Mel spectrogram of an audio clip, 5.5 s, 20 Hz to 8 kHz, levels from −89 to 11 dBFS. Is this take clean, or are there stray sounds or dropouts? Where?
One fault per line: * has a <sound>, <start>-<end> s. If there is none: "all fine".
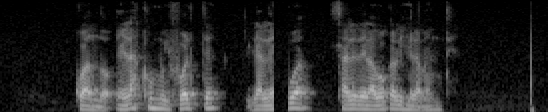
* has a dropout, 2.7-2.9 s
